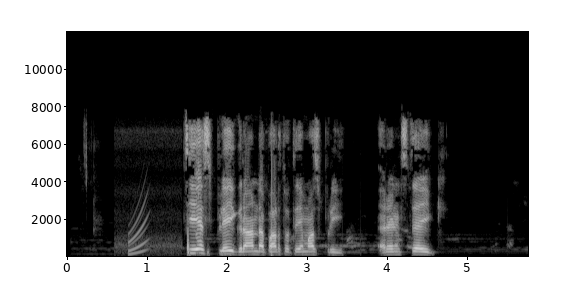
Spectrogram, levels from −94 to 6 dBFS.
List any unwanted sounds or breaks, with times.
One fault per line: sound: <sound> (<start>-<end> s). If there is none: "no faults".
sound: chirp (0.8-1.0 s)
